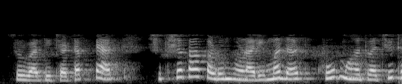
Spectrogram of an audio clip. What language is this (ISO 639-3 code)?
mar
